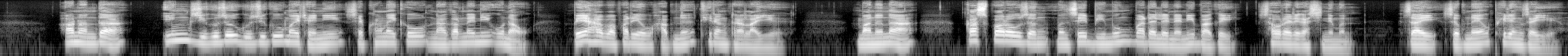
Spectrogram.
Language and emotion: Bodo, neutral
